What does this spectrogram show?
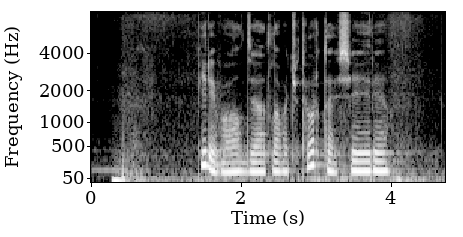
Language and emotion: Russian, sad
